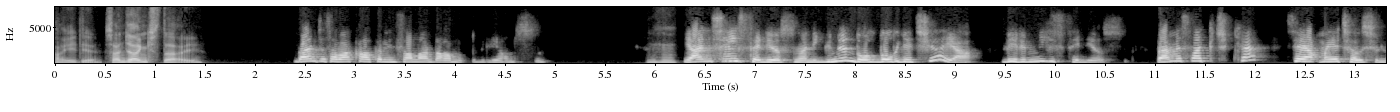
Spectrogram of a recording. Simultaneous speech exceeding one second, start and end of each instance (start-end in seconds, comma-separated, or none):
none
